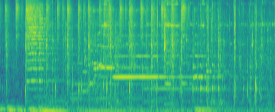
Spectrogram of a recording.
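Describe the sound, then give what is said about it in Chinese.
Hooves of a limping horse pulling an arriving carriage, its horseshoes ill-fitting: many uneven clip-clops in an irregular rhythm, fairly loud and continuous. “门前来了一辆马车，那匹马走得好像不是很顺利耶，一跛一跛的，看起来马蹄上面套了不合适的蹄铁，”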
